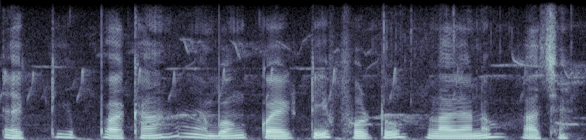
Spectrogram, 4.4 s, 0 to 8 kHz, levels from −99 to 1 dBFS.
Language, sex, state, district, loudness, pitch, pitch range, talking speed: Bengali, male, Tripura, West Tripura, -20 LUFS, 130 Hz, 120-160 Hz, 95 wpm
